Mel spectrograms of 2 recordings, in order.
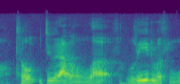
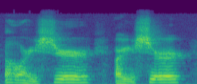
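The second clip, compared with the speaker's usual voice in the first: higher, hesitant mock questioning; tentative, higher-voiced imitation of pushback; unemphatic doubting; 5 semitones higher than usual. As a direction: play a wishy-washy doubter. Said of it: "a little bit more emphasis behind that no, rather than a".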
